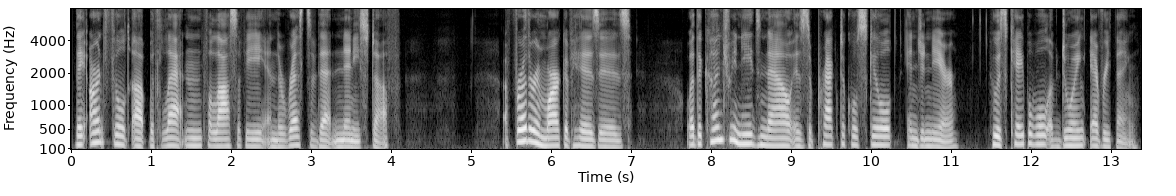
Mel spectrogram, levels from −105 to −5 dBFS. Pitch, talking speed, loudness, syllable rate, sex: 160 Hz, 160 wpm, -20 LUFS, 5.3 syllables/s, female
